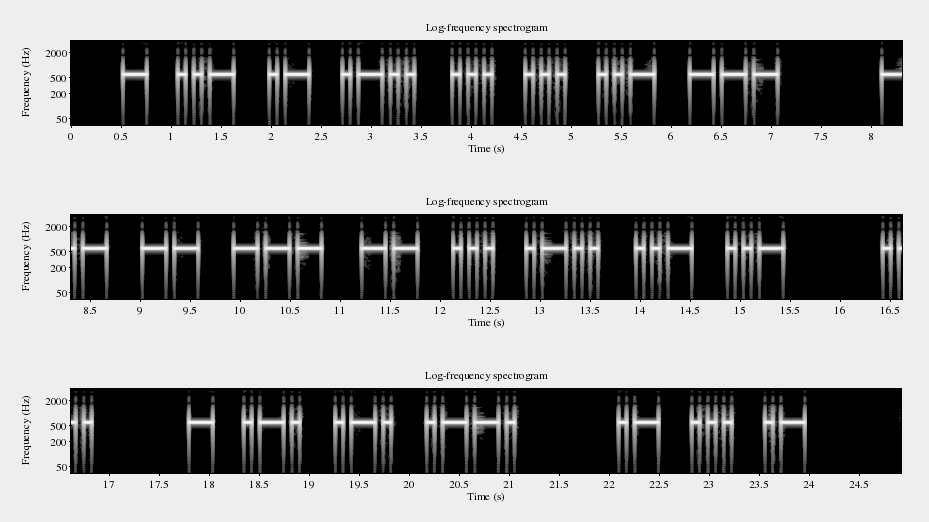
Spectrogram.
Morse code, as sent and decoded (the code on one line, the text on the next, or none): - ..- .- .-.. ... ... ..- --- / -- -- --- -- ... .-.. ..- ..- / ... / - .-. .-. .--. / .- ... .-
TUALSSUO MMOMSLUU S TRRP ASA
